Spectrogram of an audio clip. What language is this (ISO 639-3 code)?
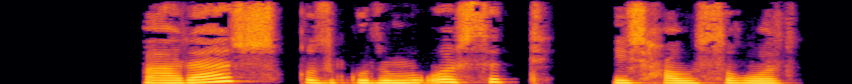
kbd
